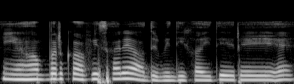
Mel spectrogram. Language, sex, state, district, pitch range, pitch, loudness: Hindi, female, Uttar Pradesh, Saharanpur, 200-245 Hz, 215 Hz, -15 LUFS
